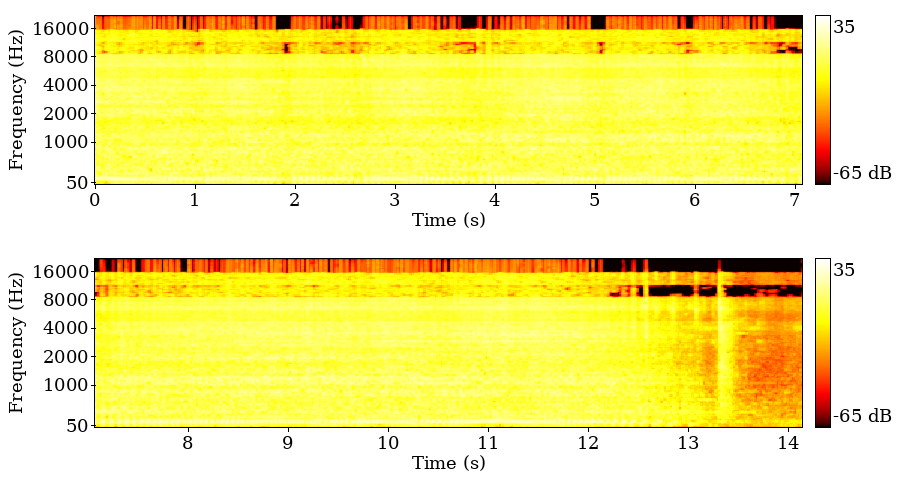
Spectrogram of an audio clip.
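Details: Honda Revo Fit fuel-injected engine with a broken idle air adjuster in the throttle body: harsh, uneven clatter over a lumpy idle that sags and stalls, from worn camshaft bearings; the engine keeps dying.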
